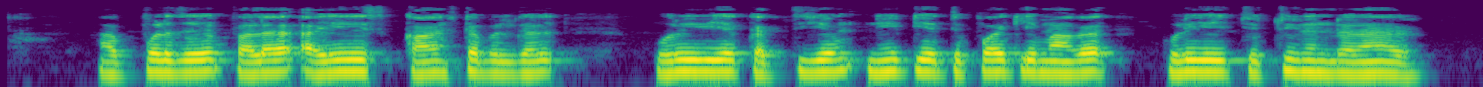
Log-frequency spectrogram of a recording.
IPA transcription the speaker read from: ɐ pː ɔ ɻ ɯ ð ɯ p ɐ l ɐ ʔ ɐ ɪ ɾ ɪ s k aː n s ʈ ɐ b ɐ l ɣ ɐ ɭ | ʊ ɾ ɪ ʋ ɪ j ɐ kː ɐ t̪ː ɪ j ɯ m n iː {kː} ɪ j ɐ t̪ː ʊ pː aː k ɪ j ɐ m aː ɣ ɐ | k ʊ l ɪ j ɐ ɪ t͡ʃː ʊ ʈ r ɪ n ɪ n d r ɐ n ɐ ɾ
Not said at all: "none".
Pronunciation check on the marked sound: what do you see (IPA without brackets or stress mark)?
ʈː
